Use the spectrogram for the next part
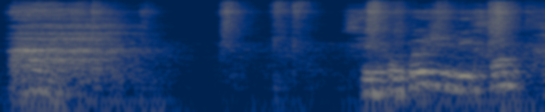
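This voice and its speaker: A man's voice: high-pitched, slow, noisy background. A man in a rambling live stream chat, irritable and swearing constantly, talking from a friend's apartment.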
